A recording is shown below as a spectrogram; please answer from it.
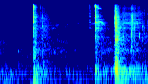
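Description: Two faint computer keyboard clicks about a second apart, typed into a parameter field, with little else between them.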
